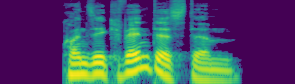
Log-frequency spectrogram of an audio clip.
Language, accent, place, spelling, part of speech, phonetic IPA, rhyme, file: German, Germany, Berlin, konsequentestem, adjective, [ˌkɔnzeˈkvɛntəstəm], -ɛntəstəm, De-konsequentestem.ogg
- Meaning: strong dative masculine/neuter singular superlative degree of konsequent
